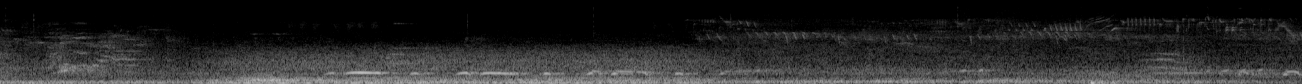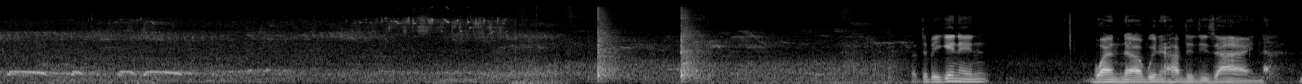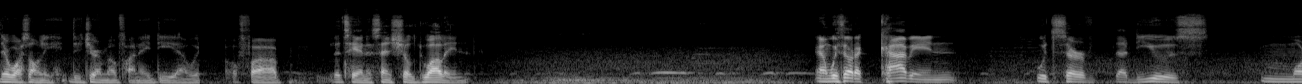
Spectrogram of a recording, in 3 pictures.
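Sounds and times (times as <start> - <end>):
low warbling bird calls: 0.0 - 22.5, 30.4 - 34.6, 35.2 - 39.0
small birds chirping: 0.0 - 24.0
low rumble: 1.4 - 12.8.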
